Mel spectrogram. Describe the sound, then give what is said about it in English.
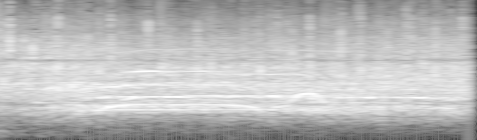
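Audience applause for a guest at a live comedy show, a steady, dense wash of many hands clapping that holds at an even level from start to finish. “And can I please have a huge round of applause for Chanel Miller.”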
